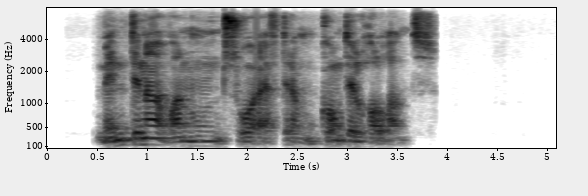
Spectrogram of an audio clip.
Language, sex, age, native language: Icelandic, male, 30-39, Icelandic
